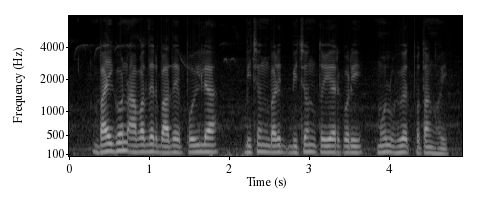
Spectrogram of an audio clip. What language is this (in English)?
Bangla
